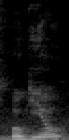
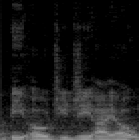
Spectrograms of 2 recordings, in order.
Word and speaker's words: Boggio: bonding works was uh the last name was bogeyo uh b-o-g-g-i-o bogeyo boggio uh however you pronounce that maybe italian so i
